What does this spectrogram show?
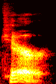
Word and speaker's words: char: It does not care. Right? Because some people pronounce char care, right? It's a care.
